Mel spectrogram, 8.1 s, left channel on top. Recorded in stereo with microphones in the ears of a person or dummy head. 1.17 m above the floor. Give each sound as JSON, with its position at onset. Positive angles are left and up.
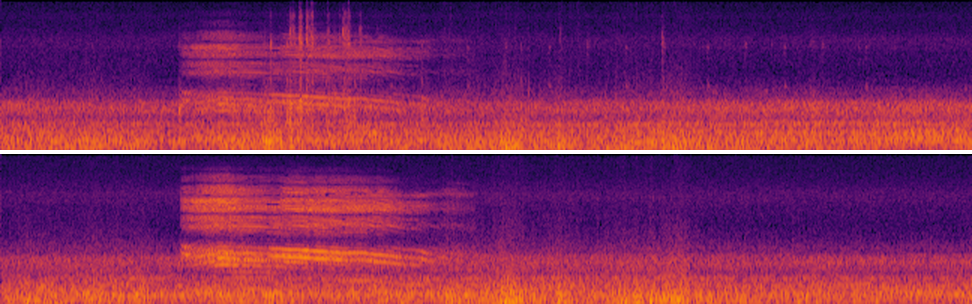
{"t": 1.5, "sound": "a scream", "side_deg": -30}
